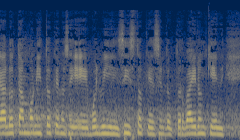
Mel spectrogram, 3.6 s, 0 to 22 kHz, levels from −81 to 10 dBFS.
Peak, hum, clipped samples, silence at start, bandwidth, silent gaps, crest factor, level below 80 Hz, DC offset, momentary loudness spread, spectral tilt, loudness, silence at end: -2 dBFS; none; under 0.1%; 0 s; 16 kHz; none; 14 dB; -44 dBFS; under 0.1%; 4 LU; -5.5 dB/octave; -16 LUFS; 0 s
